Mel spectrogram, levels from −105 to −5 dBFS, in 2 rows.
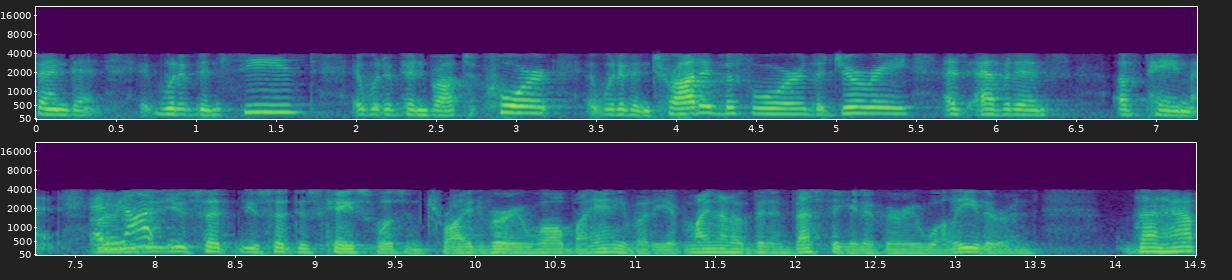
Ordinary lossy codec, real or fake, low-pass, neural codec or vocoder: AAC, 16 kbps; real; 7.2 kHz; none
